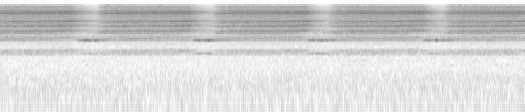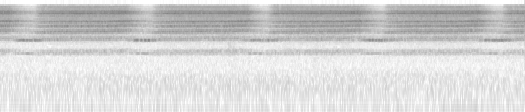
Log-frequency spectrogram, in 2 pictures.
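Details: Cicada producing a sustained high buzzing song with a steady throb, the loudness dipping briefly just over once a second throughout. Background otherwise quiet.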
